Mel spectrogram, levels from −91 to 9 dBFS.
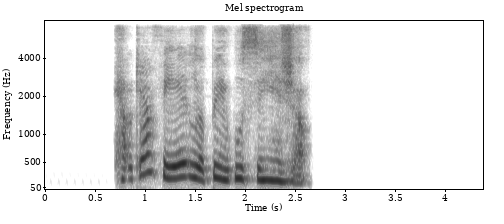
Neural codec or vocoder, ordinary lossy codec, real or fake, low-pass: codec, 16 kHz, 0.5 kbps, FunCodec, trained on LibriTTS, 25 frames a second; AAC, 48 kbps; fake; 7.2 kHz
